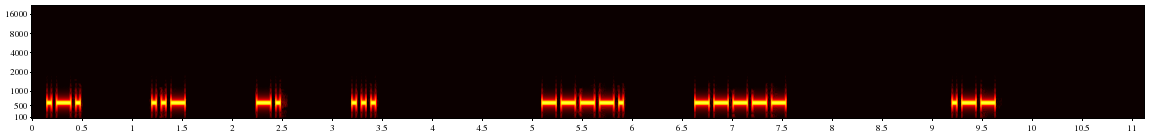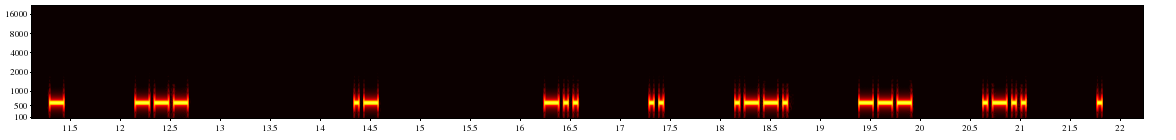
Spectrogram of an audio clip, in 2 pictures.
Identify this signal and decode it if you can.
Morse code, heard as a keyed tone, about 25 wpm, spaced as for 10 wpm, 600 Hz. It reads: RUNS 90 W TO A DIPOLE
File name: QSO304 10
